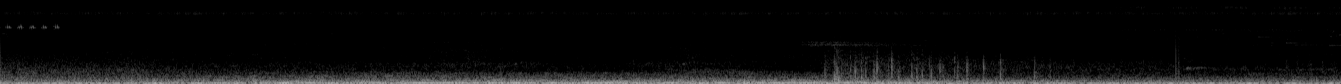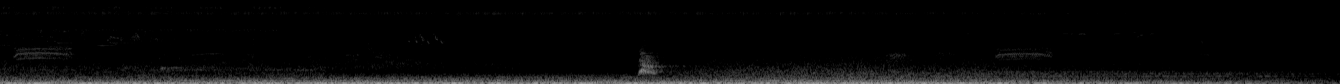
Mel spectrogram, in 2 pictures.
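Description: Crows caw now and then in the distance.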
